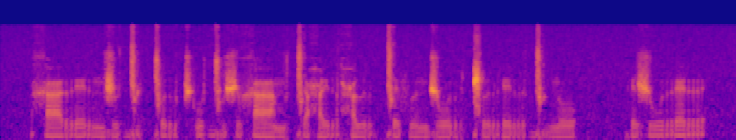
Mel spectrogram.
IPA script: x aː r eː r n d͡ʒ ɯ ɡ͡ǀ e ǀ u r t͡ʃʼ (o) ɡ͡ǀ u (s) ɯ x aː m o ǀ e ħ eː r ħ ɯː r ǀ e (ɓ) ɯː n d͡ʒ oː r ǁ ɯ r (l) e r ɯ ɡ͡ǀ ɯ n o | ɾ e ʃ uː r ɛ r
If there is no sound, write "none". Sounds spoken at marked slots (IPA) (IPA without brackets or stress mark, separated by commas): u, ʃ, f, ɾ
